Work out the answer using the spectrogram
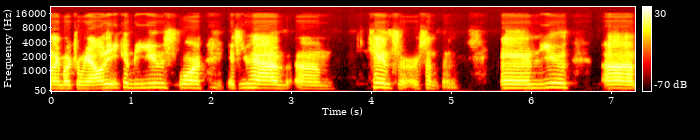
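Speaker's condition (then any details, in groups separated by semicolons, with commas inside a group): Cerebral palsy; from birth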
